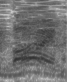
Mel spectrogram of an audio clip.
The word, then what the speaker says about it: mime: I always say, you know, before I said the word, I say, I've got to say it right. I'm not going to say mime. That's probably wrong. It is mime. Right. It's from pantomime. That's how I'm going to Right, it's one of those French things. Yeah. But somebody told me in France they say meme.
